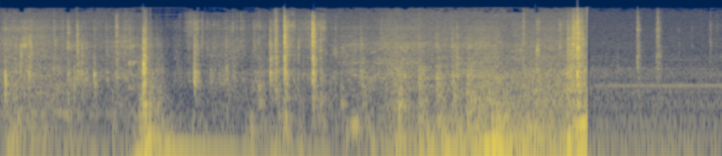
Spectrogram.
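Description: Hands rub and knock on a steering wheel cover.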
